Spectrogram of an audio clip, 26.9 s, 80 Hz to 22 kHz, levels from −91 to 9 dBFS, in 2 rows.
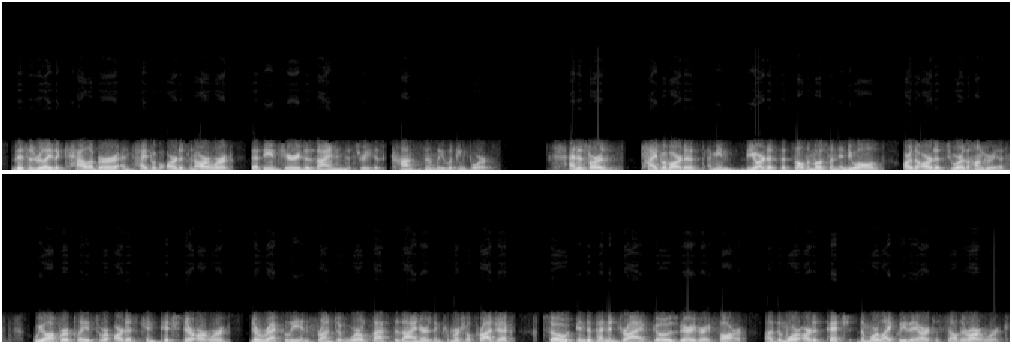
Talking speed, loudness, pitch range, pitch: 190 wpm, -16 LUFS, 110-130 Hz, 120 Hz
